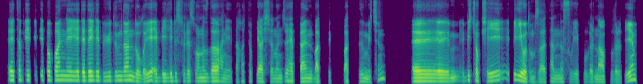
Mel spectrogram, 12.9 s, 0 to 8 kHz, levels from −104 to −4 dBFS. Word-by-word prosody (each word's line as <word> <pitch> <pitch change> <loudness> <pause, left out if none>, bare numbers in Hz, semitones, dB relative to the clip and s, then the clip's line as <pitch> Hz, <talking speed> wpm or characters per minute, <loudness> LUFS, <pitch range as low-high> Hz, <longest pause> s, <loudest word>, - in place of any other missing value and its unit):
E, 160 -1 +4
tabii, 165 0 -2
bir 165 - -15
de 155 - -11
babaanneyle, 155 -1 +2
dedeyle 150 0 +4
büyüdüğümden 150 +2 -1
dolayı, 115 +5 +2
e, 125 -1 -3
belli 120 +1 -2
bir - - -7
süre 125 -1 -8
sonra 120 0 -5
da 125 -1 +4
hani 105 -4 -9
daha 120 - -13
çok 120 - -13
yaşlanınca 110 +2 -3
hep 120 - -1
ben 115 -1 0
baktık 100 -1 -5 0.2
baktığım 115 -3 -6
için, 180 - -8 0.5
emm, 120 -1 +5
birçok 140 0 -4
şeyi 155 - -1
biliyordum 125 - +3
zaten 100 +2 -7
nasıl 105 -1 -10
yapılır, 95 0 -12
ne - - -4
yapılır 95 -1 -6
diye. 165 +6 +2
125 Hz, 155 wpm, -26 LUFS, 110-150 Hz, 0.5 s, emm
